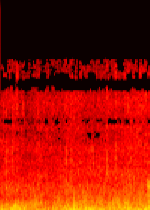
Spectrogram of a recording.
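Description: Wind buffeting the microphone, with sea water washing over the rocks and kelp along the shore.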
